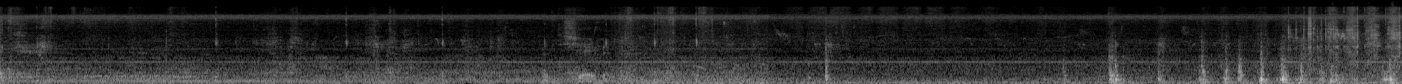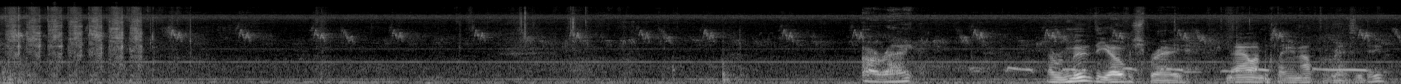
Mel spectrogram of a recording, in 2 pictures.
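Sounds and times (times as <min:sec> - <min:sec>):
birds chirping: 0:00.0 - 0:08.3, 0:15.6 - 0:28.0.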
